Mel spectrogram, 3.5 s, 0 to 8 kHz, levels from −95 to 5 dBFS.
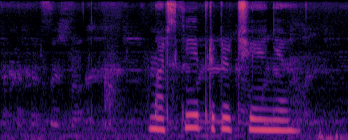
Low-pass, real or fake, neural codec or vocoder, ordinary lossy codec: none; real; none; none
